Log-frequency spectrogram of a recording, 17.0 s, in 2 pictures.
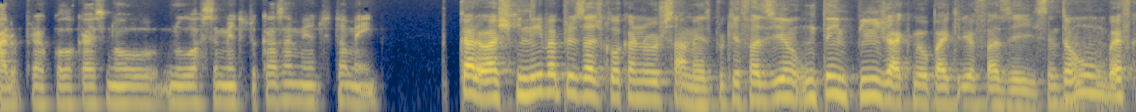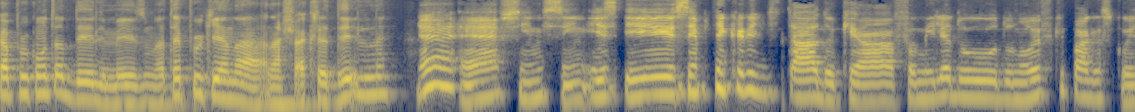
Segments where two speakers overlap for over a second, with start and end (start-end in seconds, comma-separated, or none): none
